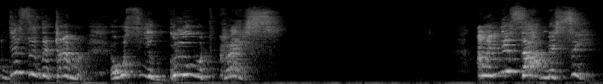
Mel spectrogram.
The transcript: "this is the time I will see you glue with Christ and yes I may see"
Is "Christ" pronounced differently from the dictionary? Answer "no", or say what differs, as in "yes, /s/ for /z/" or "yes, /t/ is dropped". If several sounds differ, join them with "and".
yes, /t/ is dropped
